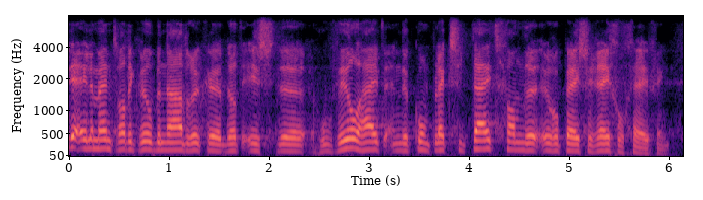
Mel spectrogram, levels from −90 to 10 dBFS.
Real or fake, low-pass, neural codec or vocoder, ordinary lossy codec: fake; 7.2 kHz; codec, 16 kHz, 16 kbps, FunCodec, trained on LibriTTS, 50 frames a second; Opus, 16 kbps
